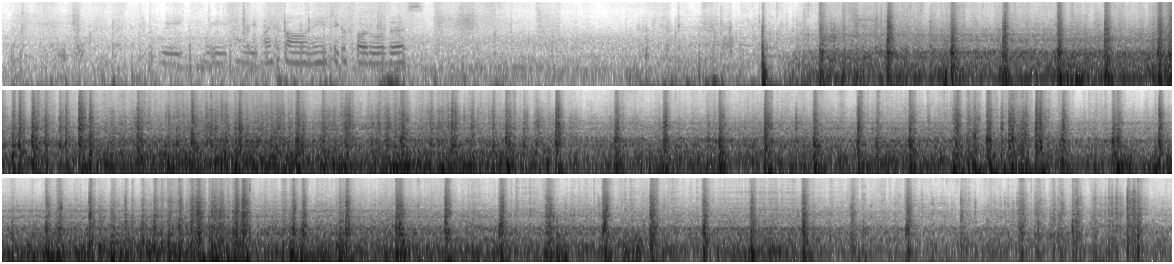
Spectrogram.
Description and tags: Pushing the cart
i recorded pushing a cart on pavement to edit into a stampede
daw, field-recording, made-of-rice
